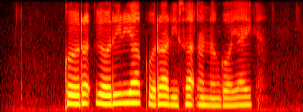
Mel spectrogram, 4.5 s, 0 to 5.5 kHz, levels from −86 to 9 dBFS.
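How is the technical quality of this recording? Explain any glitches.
Nothing here catches the ear as a glitch; the speech comes through steady and unbroken the whole way.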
